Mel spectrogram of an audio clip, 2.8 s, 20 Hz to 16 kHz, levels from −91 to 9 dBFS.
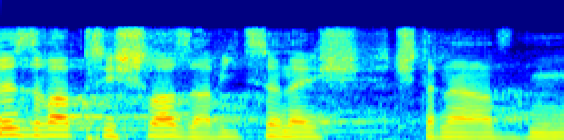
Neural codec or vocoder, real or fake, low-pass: codec, 16 kHz, 16 kbps, FreqCodec, larger model; fake; 7.2 kHz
